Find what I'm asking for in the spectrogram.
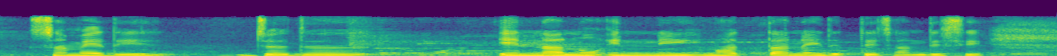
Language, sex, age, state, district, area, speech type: Punjabi, female, 18-30, Punjab, Firozpur, urban, spontaneous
